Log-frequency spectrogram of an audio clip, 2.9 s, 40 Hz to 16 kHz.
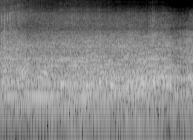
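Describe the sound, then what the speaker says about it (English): A 1985 Chevy Camaro and a 1995 Firebird race on a track, their engines roaring in a steady, droning snarl that holds through the corners at moderate distance. "he goes hard into the corner, drifts it through 3 and 4, powers off turn number 4"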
